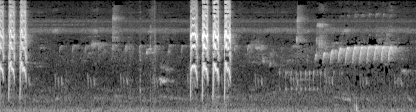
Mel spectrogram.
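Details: Young parrot calling: three harsh squawks, a pause with soft chirps, then four more rasping squawks, followed by a quieter, fast, rhythmic chattering series.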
